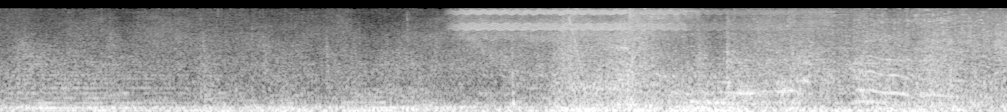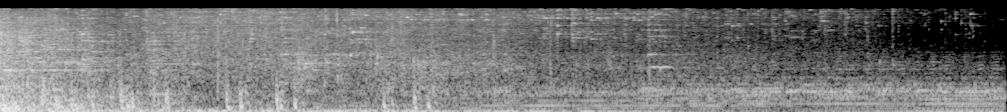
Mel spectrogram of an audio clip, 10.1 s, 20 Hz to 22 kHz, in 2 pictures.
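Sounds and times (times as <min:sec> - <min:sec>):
glass window shattering: 0:02.8 - 0:09.4
glass pieces clinking: 0:04.6 - 0:10.0.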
